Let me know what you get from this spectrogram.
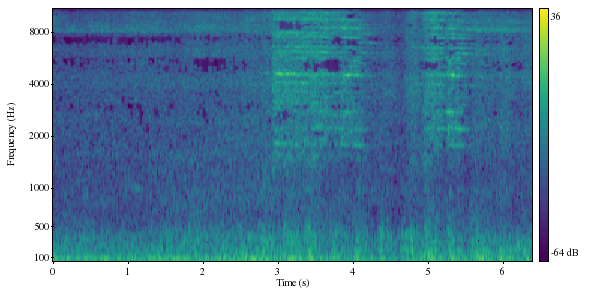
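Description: Loaded coal hopper cars rolling past with a steady low rumble, and high-pitched wheel squeal flaring up about three seconds in and again around five seconds.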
